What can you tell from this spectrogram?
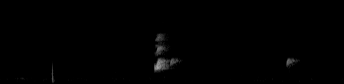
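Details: Sleeping Chihuahua, possibly sleep-talking or snoring: one short squeaky whimper, then a fainter matching squeak over a second later, preceded by a soft tick in a very quiet room.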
